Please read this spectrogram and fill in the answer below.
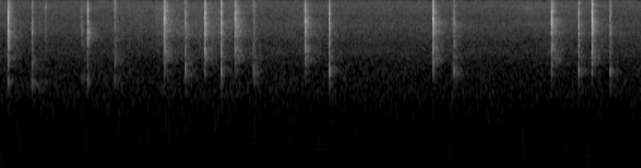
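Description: A string of faint, sharp, irregular clicks over near silence, bunched most densely about a second in, like typing on a keyboard.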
